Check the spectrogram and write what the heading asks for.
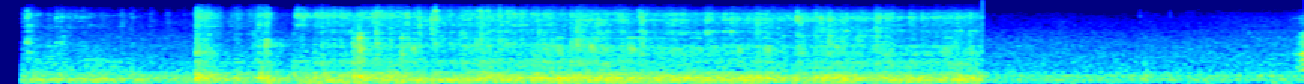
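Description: Orange plastic trash bin on a caster dolly rolling over concrete: a steady rumble from the wheels with scattered rattles and knocks. It cuts off suddenly about five seconds in, leaving quieter ambience.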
